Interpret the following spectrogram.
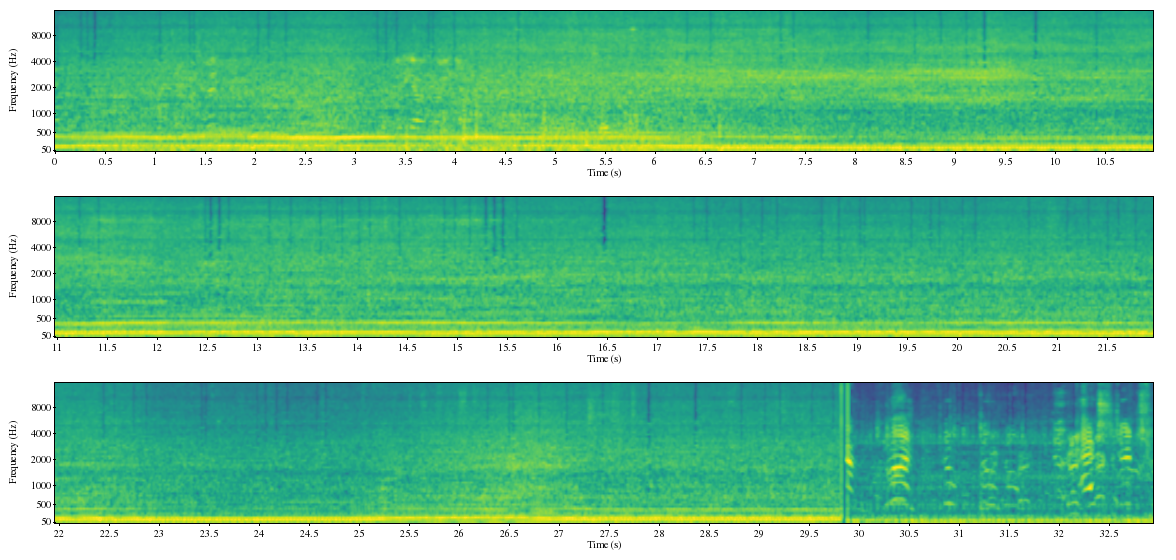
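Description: Engine of the off-road vehicle carrying the camera running steadily at low speed, heard from inside the vehicle as a loud, even drone, with a brief shift in engine speed a few seconds before the end.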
